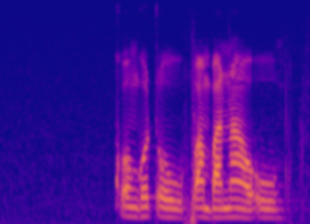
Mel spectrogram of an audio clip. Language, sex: Venda, male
